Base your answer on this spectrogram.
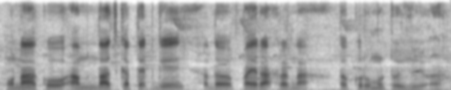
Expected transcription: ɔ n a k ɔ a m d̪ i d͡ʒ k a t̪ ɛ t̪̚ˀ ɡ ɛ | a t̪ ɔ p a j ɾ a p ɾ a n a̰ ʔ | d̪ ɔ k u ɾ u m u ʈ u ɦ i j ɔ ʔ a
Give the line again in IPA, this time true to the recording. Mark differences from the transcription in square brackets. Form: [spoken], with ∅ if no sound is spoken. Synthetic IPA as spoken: ɔ n a k ɔ a m d̪ [a] d͡ʒ k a t̪ ɛ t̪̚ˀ ɡ ɛ | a [d̪] ɔ p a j ɾ a [ʔ] ɾ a n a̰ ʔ | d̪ ɔ k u ɾ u m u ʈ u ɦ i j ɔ ʔ a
